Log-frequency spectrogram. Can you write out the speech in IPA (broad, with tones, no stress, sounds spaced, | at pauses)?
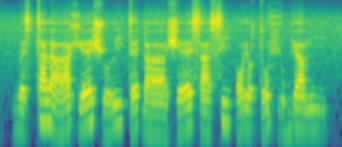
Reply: b ɛ˨˩ s t a˥ l aː˧˩˧ xʲ ɛː˨˥ ʃ ʊ˨˩ l i˥ t ɛ˨˥ ɗ aː˨˩ ʃ ɛː˨˥ s a˧ s i˥ ʔ ɔ˨˥ ɾʲ ɔ˧ t o˨˥ fʲ o˧ bʲ aː˥ m i˥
